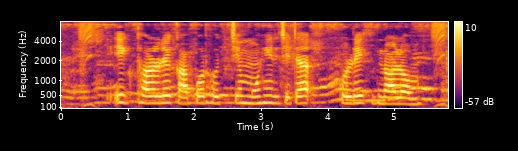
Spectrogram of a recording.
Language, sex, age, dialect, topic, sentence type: Bengali, female, 18-24, Jharkhandi, agriculture, statement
